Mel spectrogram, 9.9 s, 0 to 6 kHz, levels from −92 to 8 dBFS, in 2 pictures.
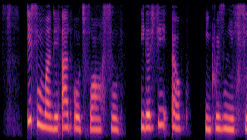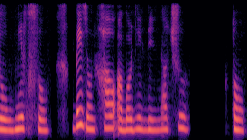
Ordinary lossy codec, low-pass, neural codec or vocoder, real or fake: none; 5.4 kHz; codec, 16 kHz, 1 kbps, FunCodec, trained on Chinese and English, 50 frames a second; fake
